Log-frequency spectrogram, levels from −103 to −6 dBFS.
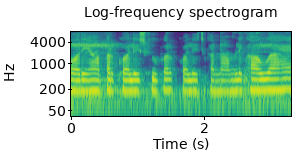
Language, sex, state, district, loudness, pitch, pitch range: Hindi, female, Uttar Pradesh, Budaun, -17 LUFS, 180 Hz, 175-185 Hz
